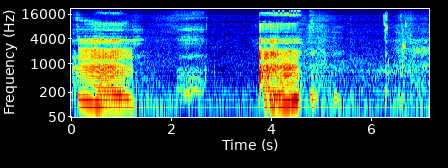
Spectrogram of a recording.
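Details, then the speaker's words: Baby making two loud, rough, low snoring breaths a few seconds apart with quiet breathing between, likened to an adult's loud sleep snoring; snoring. "she's so s really similar you when you sleep loud snoring"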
